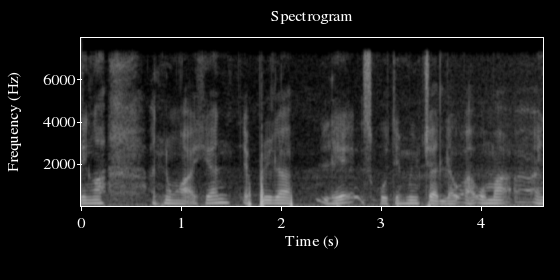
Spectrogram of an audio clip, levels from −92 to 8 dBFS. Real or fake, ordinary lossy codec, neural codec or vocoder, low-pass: real; none; none; 7.2 kHz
